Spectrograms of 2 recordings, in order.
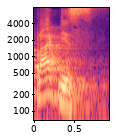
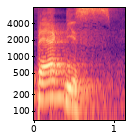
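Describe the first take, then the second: First: PRACTICE as "PRAHK-tis"; mispronunciation. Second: PRACTICE slowly, with the a of cat; correct pronunciation. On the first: Teacher rejects the common error, practice mispronounced "PRAHK-tis". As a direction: use a back a in PRACTICE. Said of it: "but it is not practice". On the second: Teacher corrects learners, practice slowly pronounced with cat vowel. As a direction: draw out PRACTICE as "PRAK-tis", cat vowel. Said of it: "it is practice". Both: Shown as a demonstration.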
